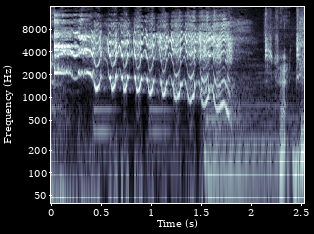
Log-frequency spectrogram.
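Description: A horse whinnies loudly, its high quavering neigh wobbling rapidly before dropping into a lower, rougher snort at the end.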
